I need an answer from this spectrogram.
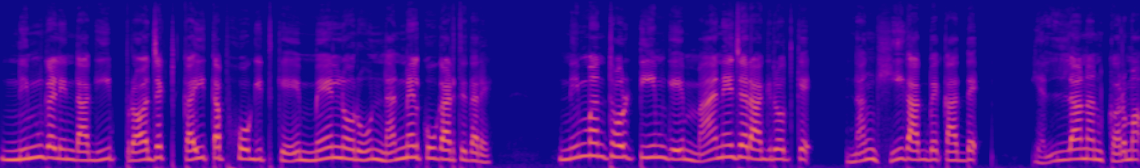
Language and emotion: Kannada, angry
